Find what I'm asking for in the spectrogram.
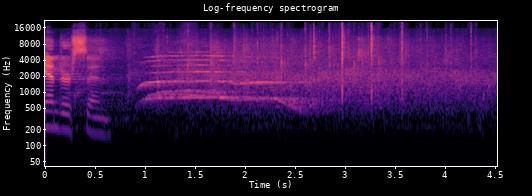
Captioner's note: audience applauding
